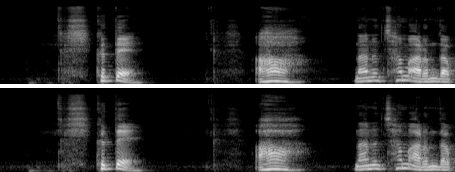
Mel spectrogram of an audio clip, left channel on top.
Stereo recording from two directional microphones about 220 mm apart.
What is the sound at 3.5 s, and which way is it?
Speech, 30° left (ahead or behind).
